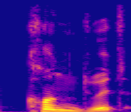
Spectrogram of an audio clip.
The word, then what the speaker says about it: conduit: Circuit, conduit rhyme with shirk it and beyond it.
